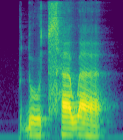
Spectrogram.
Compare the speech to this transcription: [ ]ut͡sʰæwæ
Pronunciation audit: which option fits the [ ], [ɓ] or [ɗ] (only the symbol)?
ɗ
